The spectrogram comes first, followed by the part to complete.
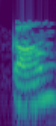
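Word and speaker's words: calm: काम का L silent है student.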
